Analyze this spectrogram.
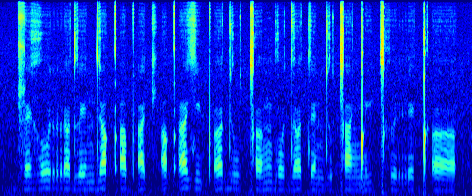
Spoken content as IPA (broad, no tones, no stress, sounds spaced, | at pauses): ɖ͡ʐ ɛ ɣ o r ʌ d l e n d ɯ qʼ ɛ pʼ a t͡ʃʼ ʌ qʼ i z i pʼ ʌ d u ǀ ʌ ŋ ɡ o d ʌ t ɛ n d u ǀ a ŋ͡ǃ i ǀʰ ɯ r e ǃʼ ʌ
